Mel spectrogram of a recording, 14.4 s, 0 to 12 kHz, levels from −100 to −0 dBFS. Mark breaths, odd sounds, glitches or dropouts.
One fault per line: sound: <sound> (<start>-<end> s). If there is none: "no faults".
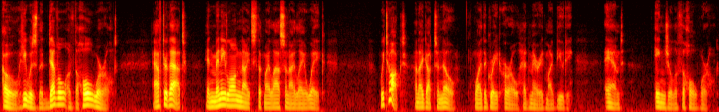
no faults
